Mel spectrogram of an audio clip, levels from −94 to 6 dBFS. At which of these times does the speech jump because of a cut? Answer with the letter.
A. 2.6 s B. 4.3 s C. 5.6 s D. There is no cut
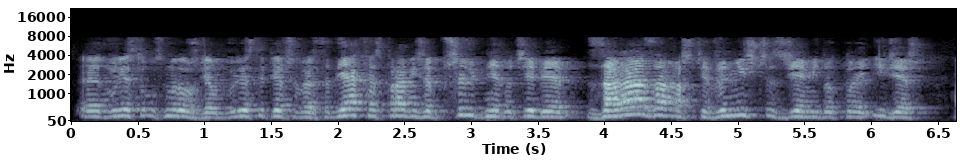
D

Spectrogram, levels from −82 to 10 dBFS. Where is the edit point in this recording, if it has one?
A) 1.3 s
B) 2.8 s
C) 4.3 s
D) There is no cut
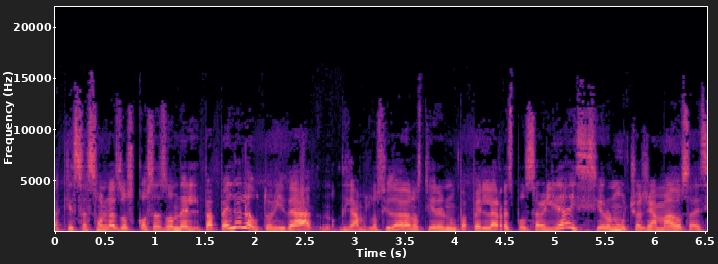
D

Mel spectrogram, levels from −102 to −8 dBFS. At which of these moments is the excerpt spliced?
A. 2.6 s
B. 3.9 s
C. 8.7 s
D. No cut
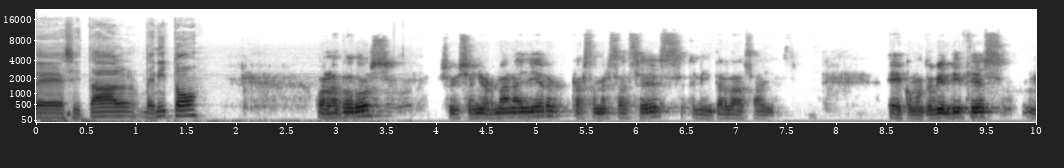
B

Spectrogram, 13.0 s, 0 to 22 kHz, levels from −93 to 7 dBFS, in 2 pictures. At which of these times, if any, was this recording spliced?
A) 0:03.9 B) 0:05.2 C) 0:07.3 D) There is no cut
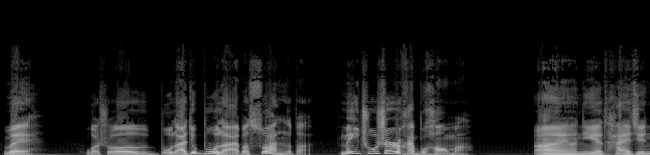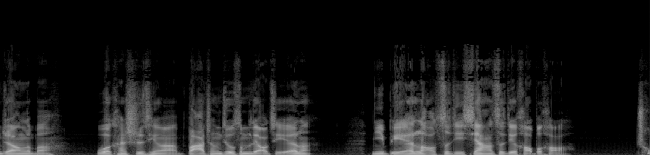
B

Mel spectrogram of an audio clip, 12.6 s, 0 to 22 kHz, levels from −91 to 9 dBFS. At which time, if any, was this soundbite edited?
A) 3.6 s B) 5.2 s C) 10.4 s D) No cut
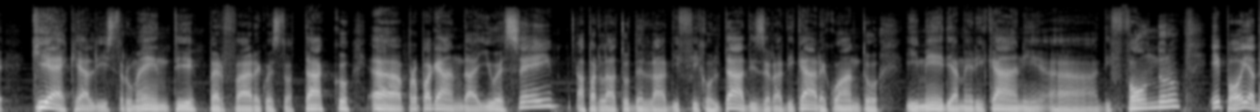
A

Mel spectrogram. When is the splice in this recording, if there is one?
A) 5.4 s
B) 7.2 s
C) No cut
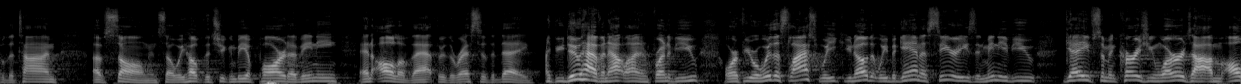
A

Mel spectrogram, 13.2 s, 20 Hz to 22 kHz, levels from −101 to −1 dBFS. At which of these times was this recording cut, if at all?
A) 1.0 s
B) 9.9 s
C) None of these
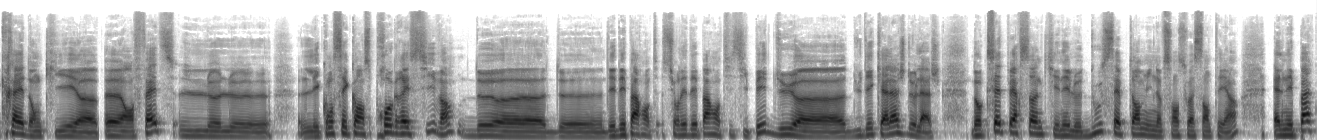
A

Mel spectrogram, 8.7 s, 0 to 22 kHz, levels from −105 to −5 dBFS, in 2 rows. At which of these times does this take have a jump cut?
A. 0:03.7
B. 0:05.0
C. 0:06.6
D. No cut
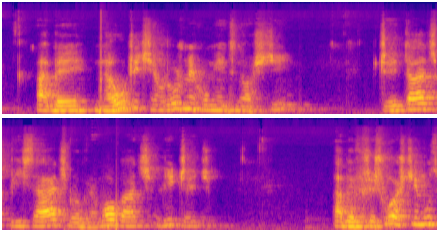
B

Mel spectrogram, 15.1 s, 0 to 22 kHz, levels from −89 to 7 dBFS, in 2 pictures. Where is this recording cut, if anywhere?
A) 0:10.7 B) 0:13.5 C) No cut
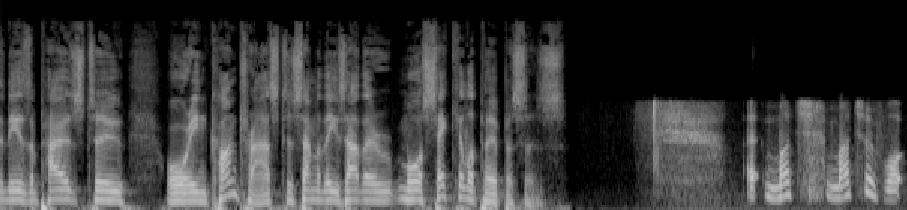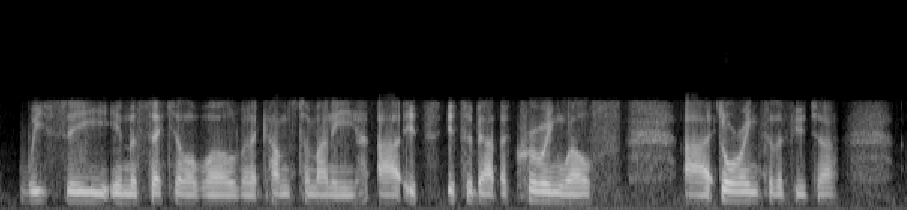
B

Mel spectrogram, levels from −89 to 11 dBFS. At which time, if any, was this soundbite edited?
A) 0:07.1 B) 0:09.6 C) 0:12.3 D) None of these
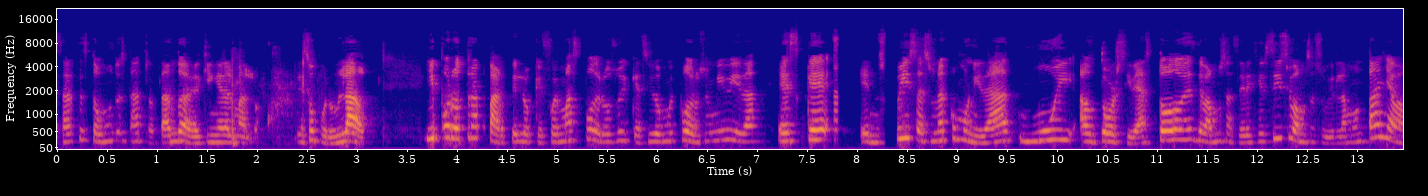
A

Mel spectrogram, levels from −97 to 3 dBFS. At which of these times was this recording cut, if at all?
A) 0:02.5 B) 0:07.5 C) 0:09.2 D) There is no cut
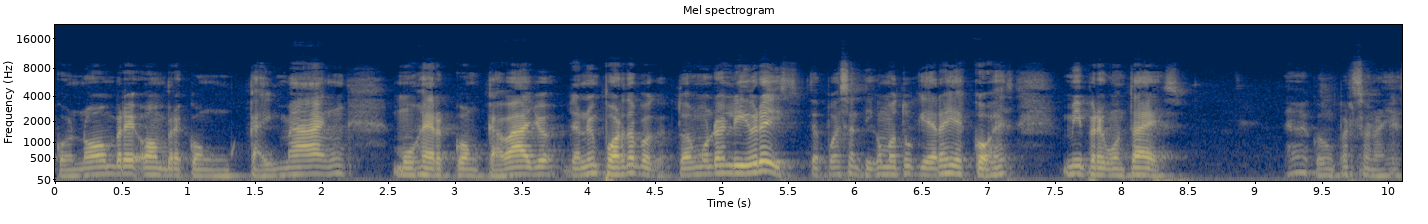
D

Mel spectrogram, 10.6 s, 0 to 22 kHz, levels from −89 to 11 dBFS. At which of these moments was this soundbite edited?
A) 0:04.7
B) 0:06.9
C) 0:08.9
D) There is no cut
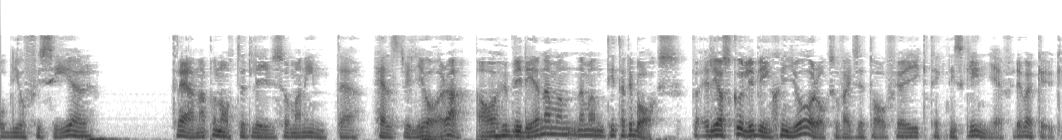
B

